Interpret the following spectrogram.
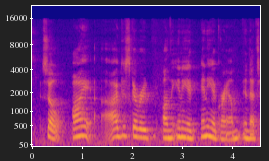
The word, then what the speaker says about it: Enneagram: So I've discovered on the Enneagram, and that's how you pronounce it, but it's spelled E-N-N-E-A-G-R-A-M.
